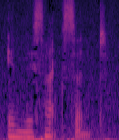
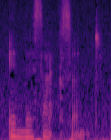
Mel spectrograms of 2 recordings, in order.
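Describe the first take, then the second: Both takes have the same delivery.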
